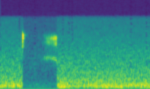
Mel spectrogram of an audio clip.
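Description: Faint steady hiss of an audio line, broken about a third of a second in by one sharp click. A half-second dropout follows, holding only a faint short high chirp, and then the hiss returns.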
